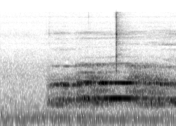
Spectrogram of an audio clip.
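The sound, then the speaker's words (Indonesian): A rooster crows once, a sustained cock-a-doodle-doo that starts abruptly and holds its call through to the end, with no talking. “mantap, backsound ayam jagoku.”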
